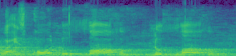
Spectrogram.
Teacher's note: la itu dibaca dengan taghlid tabai kerana sebelumnya berbunyi dhamma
